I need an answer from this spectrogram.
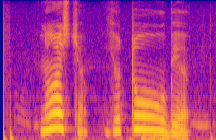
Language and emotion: Russian, sad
